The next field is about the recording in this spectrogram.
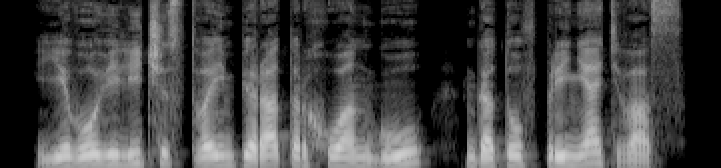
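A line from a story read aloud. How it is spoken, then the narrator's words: Booming bass. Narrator (Russian): Прогремел басом неподвижный охранник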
